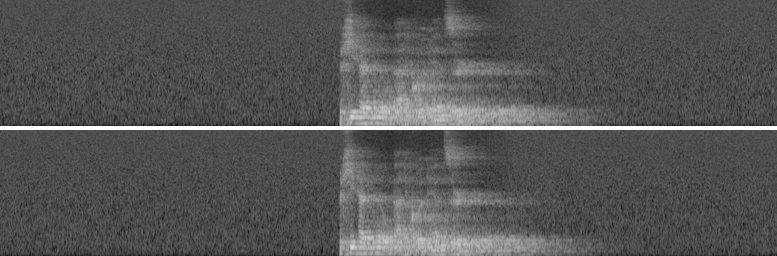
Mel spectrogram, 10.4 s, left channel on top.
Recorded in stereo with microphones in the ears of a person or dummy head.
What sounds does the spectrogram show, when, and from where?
4.5 s a man speaking: 35° right (ahead or behind), 1.3 m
